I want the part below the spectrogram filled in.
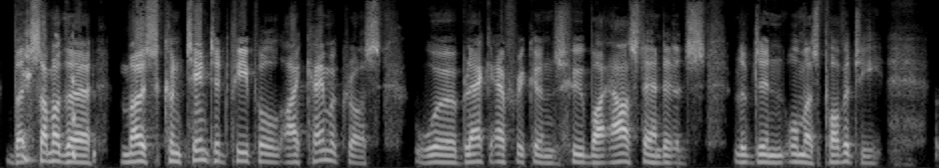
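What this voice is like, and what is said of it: Unusual African-influenced accent. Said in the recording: “I lived in Africa for most of my life. That's why I have a strange accent.”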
